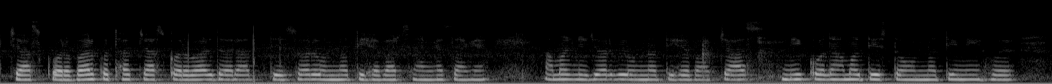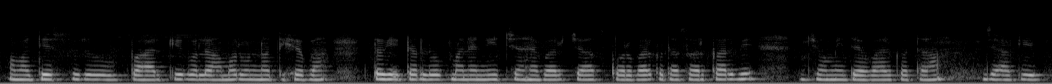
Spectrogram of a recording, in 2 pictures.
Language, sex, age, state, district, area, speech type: Odia, female, 18-30, Odisha, Balangir, urban, spontaneous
